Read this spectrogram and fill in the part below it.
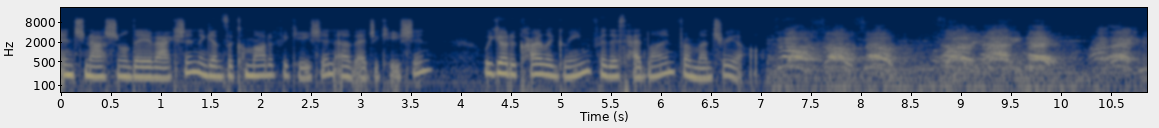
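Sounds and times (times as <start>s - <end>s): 
speech: 0.0s - 10.0s
student protesters chanting at a march in Montreal: 7.1s - 10.8s.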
